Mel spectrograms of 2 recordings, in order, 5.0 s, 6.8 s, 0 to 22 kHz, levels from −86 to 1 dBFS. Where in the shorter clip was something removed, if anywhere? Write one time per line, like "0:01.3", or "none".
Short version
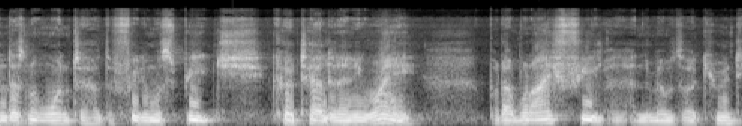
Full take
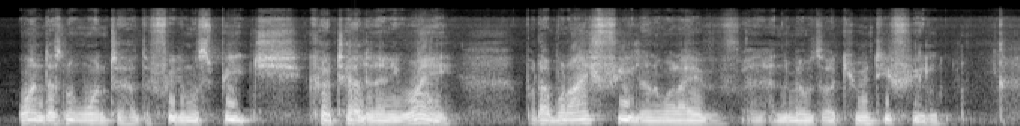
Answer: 0:04.0

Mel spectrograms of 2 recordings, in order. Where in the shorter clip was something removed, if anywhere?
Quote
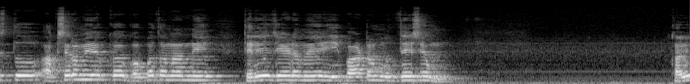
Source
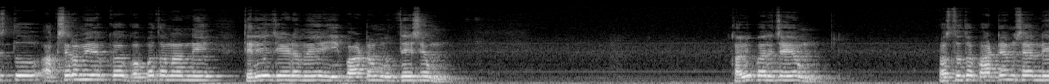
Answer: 0:05.6

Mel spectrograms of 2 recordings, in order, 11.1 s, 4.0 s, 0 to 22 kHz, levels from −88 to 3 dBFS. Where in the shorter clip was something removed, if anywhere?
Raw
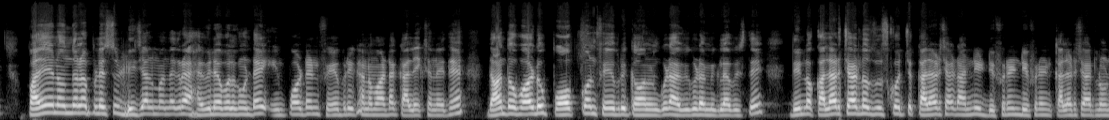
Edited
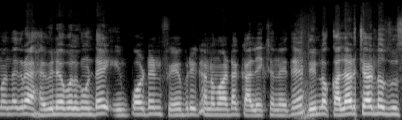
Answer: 0:03.1

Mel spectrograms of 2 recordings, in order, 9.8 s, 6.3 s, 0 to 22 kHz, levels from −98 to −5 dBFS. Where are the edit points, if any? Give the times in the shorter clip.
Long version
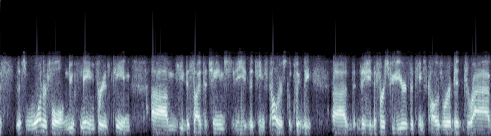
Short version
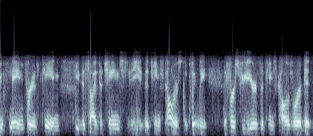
0:01.4
0:04.4

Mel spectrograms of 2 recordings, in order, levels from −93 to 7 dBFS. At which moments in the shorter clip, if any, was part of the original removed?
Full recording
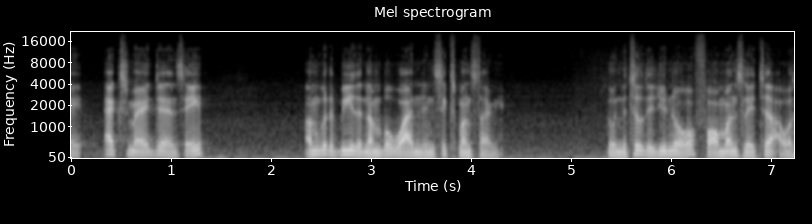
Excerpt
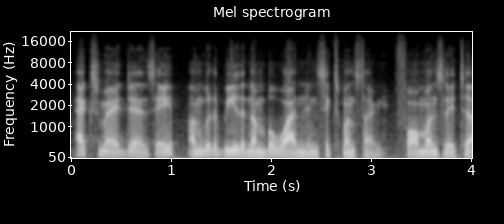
0:01.1
0:03.3

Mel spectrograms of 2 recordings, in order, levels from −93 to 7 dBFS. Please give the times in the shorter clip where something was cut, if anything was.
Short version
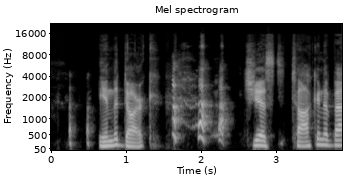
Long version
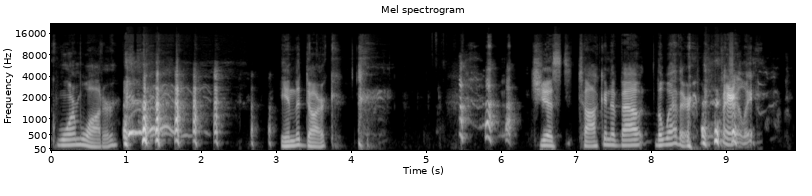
0:01.4

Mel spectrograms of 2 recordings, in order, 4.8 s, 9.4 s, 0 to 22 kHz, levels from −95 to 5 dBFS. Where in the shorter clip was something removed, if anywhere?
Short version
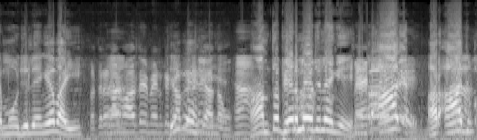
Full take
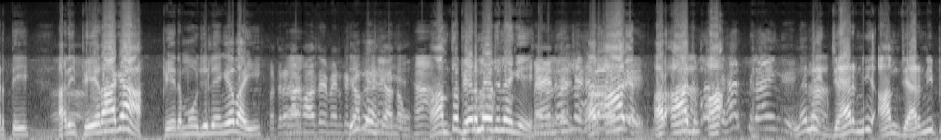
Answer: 0:03.7

